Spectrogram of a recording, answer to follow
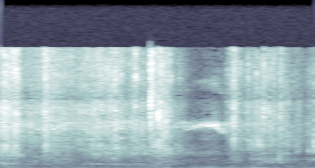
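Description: Faint rustles and a few soft clicks of gloved hands handling a plastic plant pot and potting soil.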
